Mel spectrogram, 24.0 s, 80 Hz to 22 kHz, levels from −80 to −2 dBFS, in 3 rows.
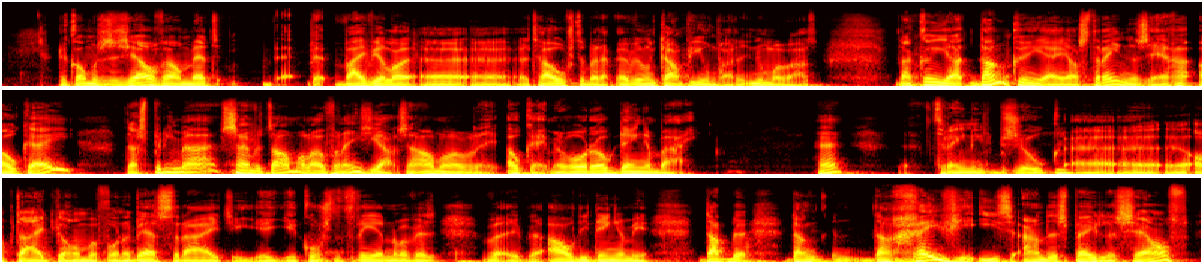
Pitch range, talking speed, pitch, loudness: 85-115 Hz, 200 wpm, 100 Hz, -18 LUFS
